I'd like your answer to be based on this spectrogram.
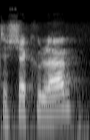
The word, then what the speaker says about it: teşekkürler: I did understand teşekkürler. Or is that how you say it? Teşekkürler? – Teşekkürler ya da ya da means or teşekkür ederim. So there's two ways to say thank you.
